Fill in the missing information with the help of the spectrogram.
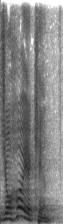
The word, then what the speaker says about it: Jehoiakim: All right, the first is Jehoiakim. Jehoiakim, if you are taking notes, let me spell it for you. It's J-E-H-O-I-A-K-I-M, Jehoiakim.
